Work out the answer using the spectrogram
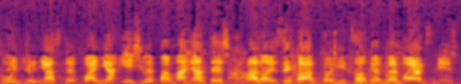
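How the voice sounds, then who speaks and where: An actor playing a cocky, joking, work-shy village accordion player in a radio drama, with slangy talk. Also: male voice, high-pitched, little pitch movement, unhurried, a bit bright, distant mic, a little hiss or hum, rough recording. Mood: boisterous. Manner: jokey, slangy, breaks into street song. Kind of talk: Polish radio drama acting.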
